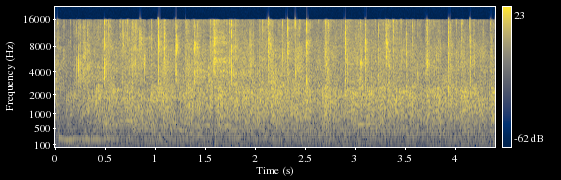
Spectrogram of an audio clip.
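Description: Audience applauding, swelling at the start and then holding steady.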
